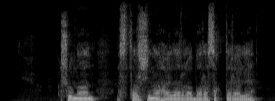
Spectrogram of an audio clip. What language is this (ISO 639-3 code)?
bak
